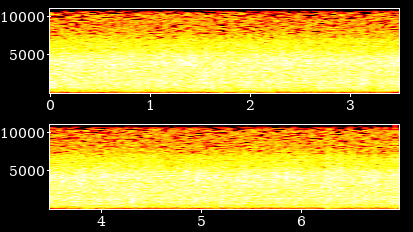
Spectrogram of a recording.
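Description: Steady rushing hiss of water boiling hard in a large rice steamer pot (dandang) over a wood fire, with a few faint crackles.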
